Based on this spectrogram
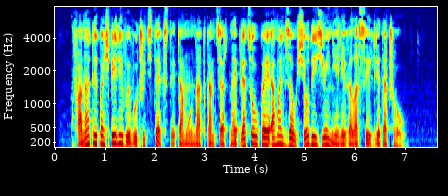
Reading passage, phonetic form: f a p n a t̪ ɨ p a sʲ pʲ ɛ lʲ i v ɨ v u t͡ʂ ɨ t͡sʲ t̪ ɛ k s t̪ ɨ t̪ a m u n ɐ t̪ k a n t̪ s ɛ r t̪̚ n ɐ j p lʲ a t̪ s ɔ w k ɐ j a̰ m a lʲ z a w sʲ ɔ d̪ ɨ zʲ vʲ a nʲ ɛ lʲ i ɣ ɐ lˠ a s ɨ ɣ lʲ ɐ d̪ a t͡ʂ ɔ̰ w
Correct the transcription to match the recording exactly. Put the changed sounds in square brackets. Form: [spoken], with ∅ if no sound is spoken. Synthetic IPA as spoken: f a [∅] n a t̪ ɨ p a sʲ pʲ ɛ lʲ i v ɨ v u t͡ʂ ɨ t͡sʲ t̪ ɛ k s t̪ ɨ t̪ a m u n ɐ t̪ k a n t̪ s ɛ r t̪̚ n ɐ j p lʲ a t̪ s ɔ w k ɐ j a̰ m a lʲ z a w sʲ ɔ d̪ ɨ zʲ vʲ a nʲ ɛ lʲ i ɣ ɐ lˠ a s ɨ ɣ lʲ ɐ d̪ a t͡ʂ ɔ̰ w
